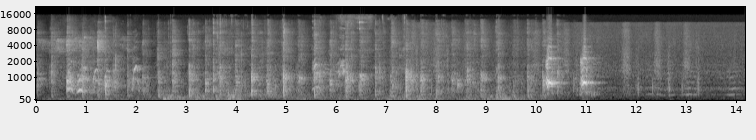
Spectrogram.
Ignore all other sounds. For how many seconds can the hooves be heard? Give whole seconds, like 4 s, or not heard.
11 s.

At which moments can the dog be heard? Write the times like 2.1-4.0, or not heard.
0.6-2.1, 5.5-7.4, 10.2-11.2.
